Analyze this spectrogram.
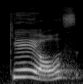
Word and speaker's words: chaos: so in the start the syllable which is there in the start is actually stretched a bit so you pronounce it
